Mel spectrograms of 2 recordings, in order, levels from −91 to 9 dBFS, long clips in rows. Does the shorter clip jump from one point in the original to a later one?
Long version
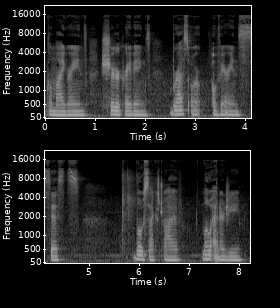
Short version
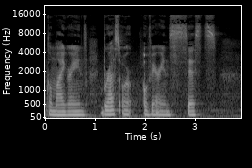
yes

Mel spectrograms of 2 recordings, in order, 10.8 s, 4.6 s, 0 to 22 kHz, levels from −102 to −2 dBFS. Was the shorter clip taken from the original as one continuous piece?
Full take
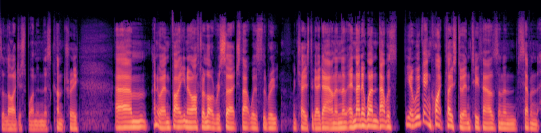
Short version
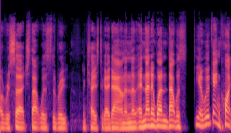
yes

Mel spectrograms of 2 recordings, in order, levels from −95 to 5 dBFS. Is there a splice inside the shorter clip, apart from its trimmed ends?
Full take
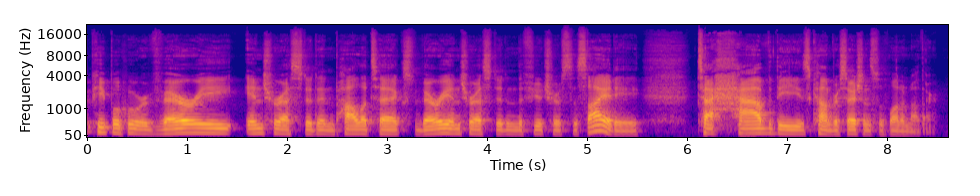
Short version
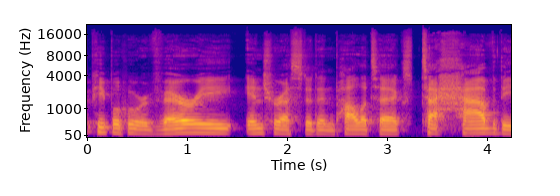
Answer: yes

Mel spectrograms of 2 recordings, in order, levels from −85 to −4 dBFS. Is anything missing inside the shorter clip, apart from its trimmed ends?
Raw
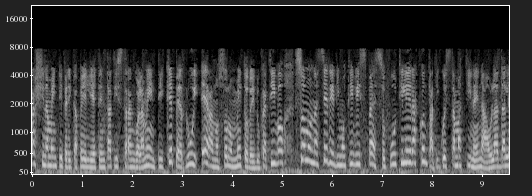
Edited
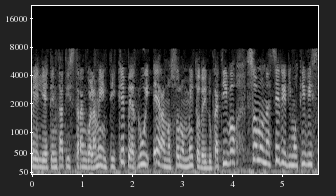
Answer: no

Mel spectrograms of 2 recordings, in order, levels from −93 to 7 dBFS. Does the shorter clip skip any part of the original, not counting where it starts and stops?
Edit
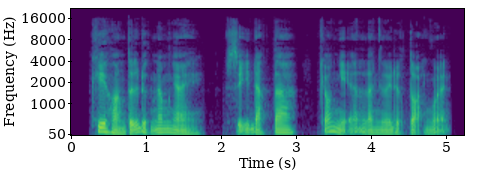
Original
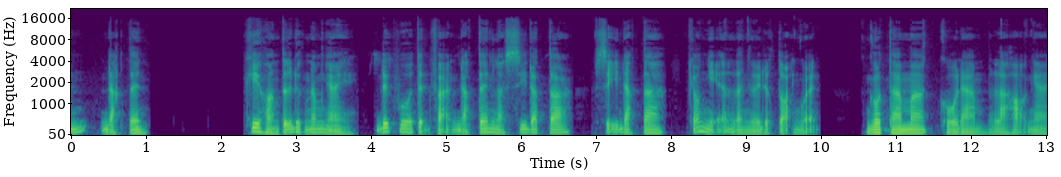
yes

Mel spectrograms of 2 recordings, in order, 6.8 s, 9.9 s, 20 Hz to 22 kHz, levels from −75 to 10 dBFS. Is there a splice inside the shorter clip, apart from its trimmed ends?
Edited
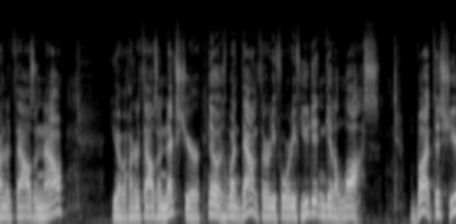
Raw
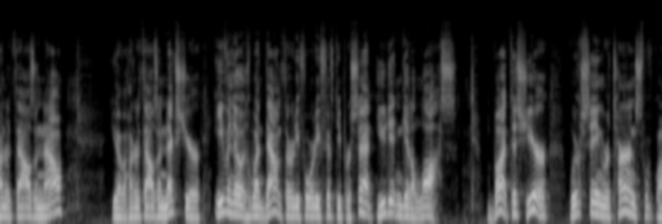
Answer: yes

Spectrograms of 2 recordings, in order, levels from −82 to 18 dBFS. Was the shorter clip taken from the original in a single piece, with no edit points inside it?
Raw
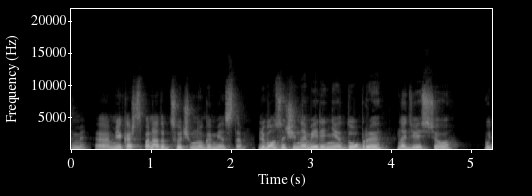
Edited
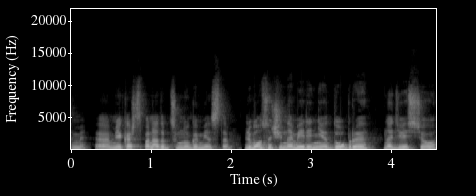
no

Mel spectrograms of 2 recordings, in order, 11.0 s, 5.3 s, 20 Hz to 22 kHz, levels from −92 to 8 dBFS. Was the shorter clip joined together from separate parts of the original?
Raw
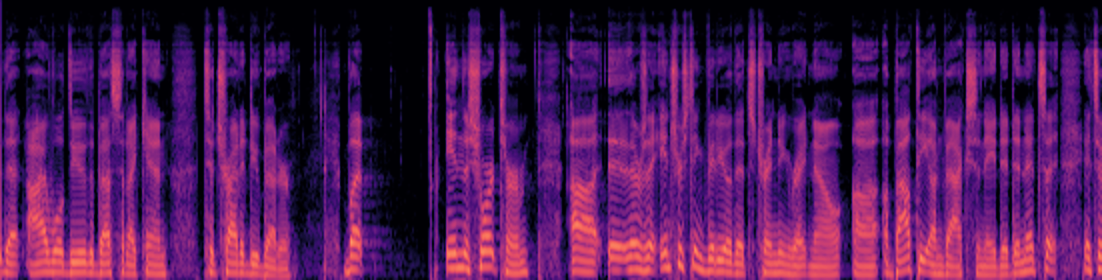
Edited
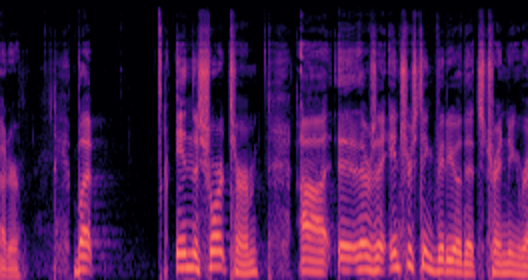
no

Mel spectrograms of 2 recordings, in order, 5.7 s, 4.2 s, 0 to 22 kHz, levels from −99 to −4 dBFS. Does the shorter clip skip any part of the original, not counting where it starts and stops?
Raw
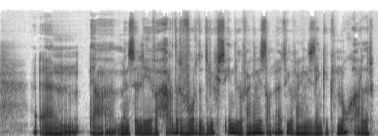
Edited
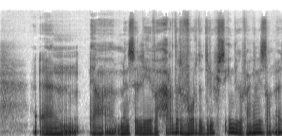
no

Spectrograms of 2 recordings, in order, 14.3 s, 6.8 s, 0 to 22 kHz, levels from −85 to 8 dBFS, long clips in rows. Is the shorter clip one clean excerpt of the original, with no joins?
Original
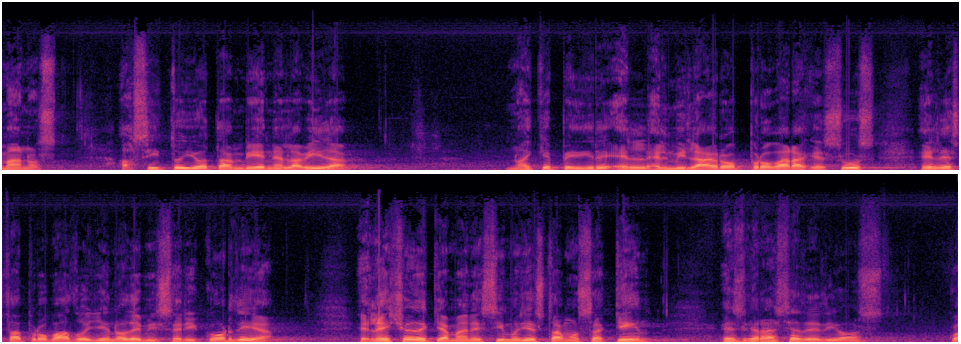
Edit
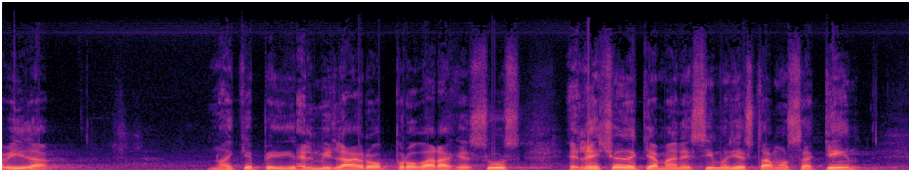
no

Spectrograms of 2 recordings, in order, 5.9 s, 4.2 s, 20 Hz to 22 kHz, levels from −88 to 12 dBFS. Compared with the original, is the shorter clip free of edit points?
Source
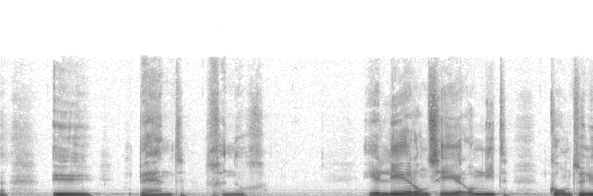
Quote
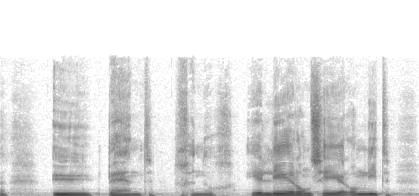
no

